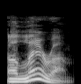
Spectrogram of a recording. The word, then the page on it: alarum: British English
